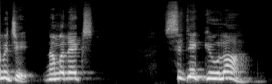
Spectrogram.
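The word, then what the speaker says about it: Psittacula: ना बच्चे number next seat क्यूला इसमें भाई पी साइलेंट रहता है सिट कूला तो जिसको हम नाम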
